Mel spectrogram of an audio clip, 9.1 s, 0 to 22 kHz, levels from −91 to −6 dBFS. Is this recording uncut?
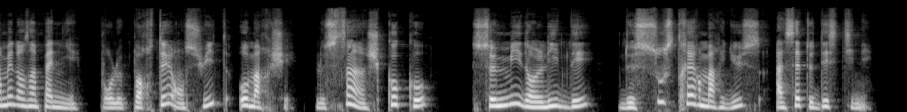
no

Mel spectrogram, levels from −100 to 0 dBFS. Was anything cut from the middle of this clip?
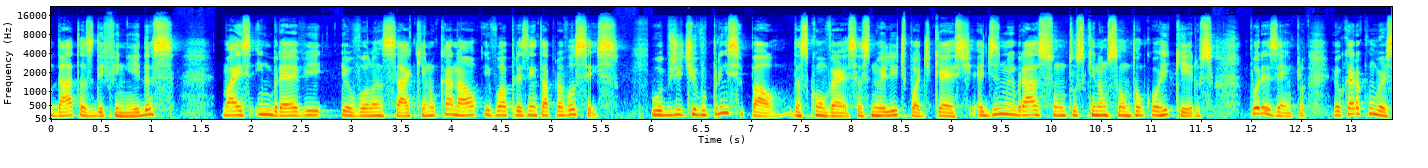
no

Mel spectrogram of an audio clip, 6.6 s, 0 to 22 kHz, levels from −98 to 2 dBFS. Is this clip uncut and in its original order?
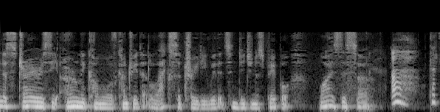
yes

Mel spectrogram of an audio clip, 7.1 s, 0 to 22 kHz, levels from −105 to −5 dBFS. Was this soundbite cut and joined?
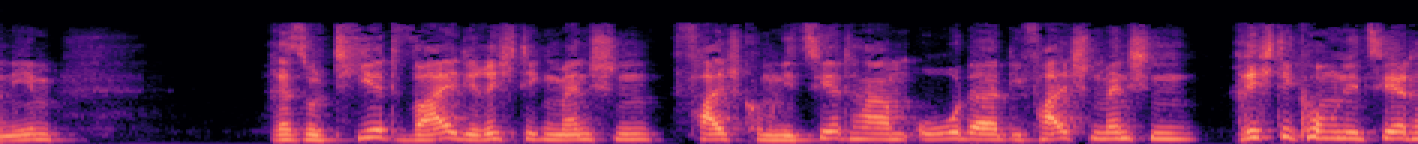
no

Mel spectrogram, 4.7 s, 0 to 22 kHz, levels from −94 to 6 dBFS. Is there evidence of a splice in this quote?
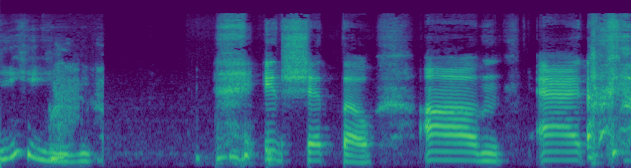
yes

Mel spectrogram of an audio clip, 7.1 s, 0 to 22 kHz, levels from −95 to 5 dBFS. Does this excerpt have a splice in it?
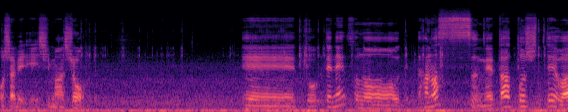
yes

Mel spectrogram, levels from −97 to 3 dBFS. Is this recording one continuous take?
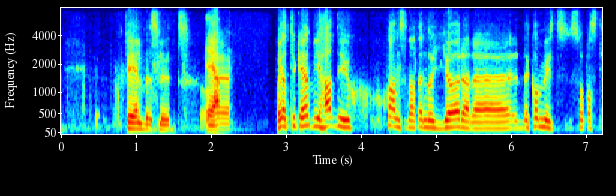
no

